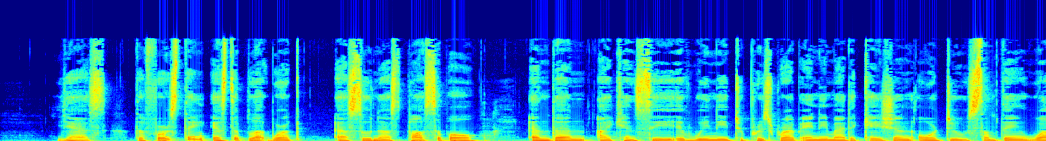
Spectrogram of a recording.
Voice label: Medical Certified Oral Cantonese Practice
